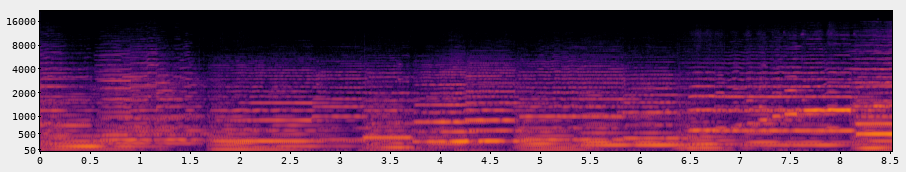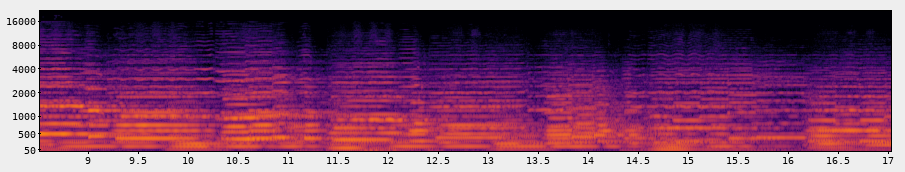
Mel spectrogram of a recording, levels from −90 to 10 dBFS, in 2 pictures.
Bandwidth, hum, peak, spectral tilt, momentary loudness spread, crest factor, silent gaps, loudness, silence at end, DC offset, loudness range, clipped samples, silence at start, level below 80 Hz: 14 kHz; none; -10 dBFS; -6.5 dB/octave; 10 LU; 16 dB; none; -26 LUFS; 0 s; under 0.1%; 7 LU; under 0.1%; 0 s; -44 dBFS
